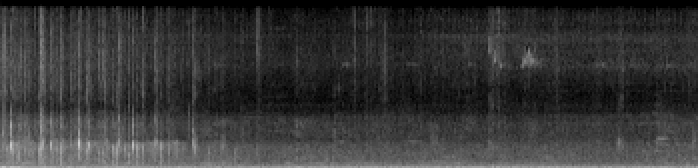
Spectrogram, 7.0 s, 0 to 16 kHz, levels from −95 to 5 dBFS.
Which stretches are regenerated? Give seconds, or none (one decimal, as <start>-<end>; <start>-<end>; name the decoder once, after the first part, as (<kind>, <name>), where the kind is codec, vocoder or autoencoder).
0.0-0.6 (vocoder, BigVGAN v2); 5.2-7.0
